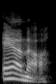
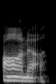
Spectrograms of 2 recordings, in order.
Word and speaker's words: Anna: and that she used the American pronunciation of Anna, like Anna, when they knew her. However, now she uses the Spanish pronunciation, so she would call herself Anna.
